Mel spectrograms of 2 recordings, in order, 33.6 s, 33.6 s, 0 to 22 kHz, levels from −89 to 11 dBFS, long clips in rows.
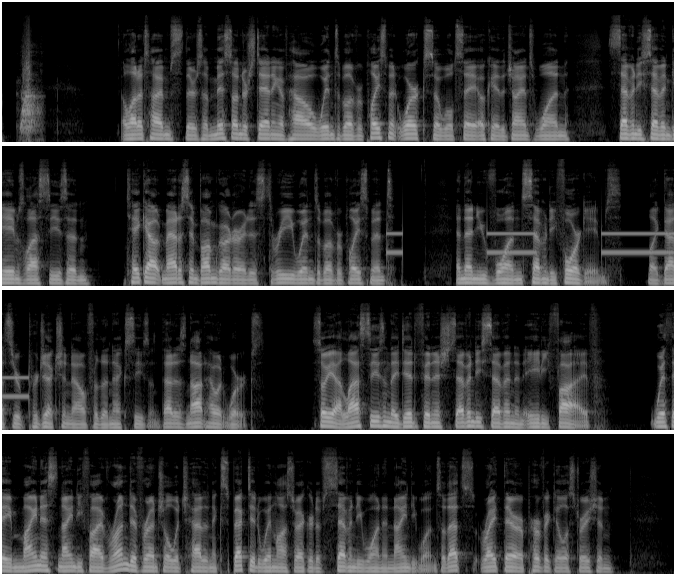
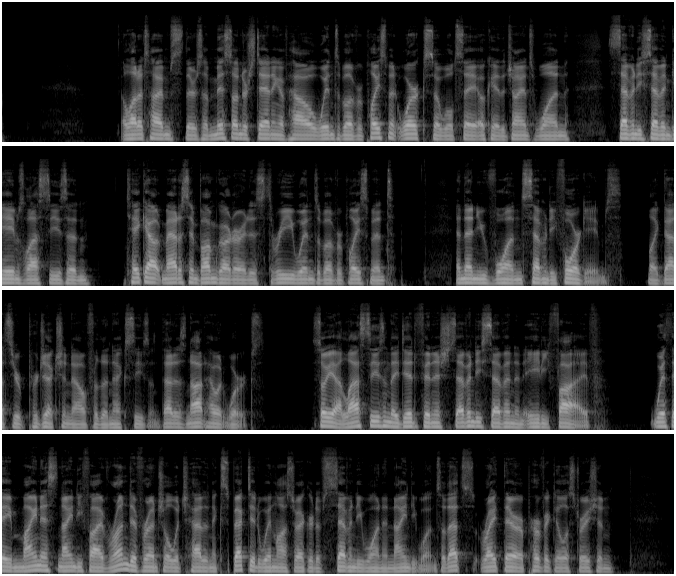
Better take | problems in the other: second | dog barking; noticeable; at the start; peak 7 dB below the speech // phone ringing; noticeable; from 13 to 17 s; peak 8 dB below the speech

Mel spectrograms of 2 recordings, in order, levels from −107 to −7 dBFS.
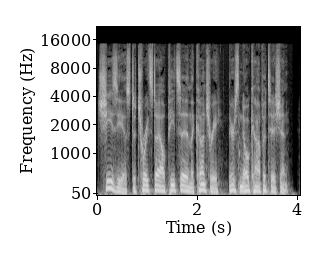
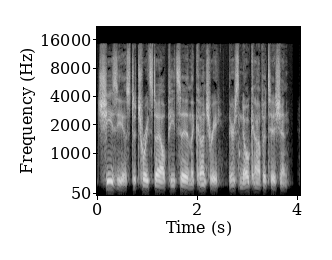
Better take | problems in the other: first | thin; very; fading below 350 Hz

